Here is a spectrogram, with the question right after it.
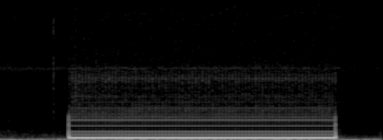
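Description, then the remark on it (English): A single steady electronic ring tone, the ringback of an outgoing phone call to a man, sounds loudly for about two seconds over a low background hum, then stops. No one speaks. “This is, of course, assuming he answers the phone.”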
